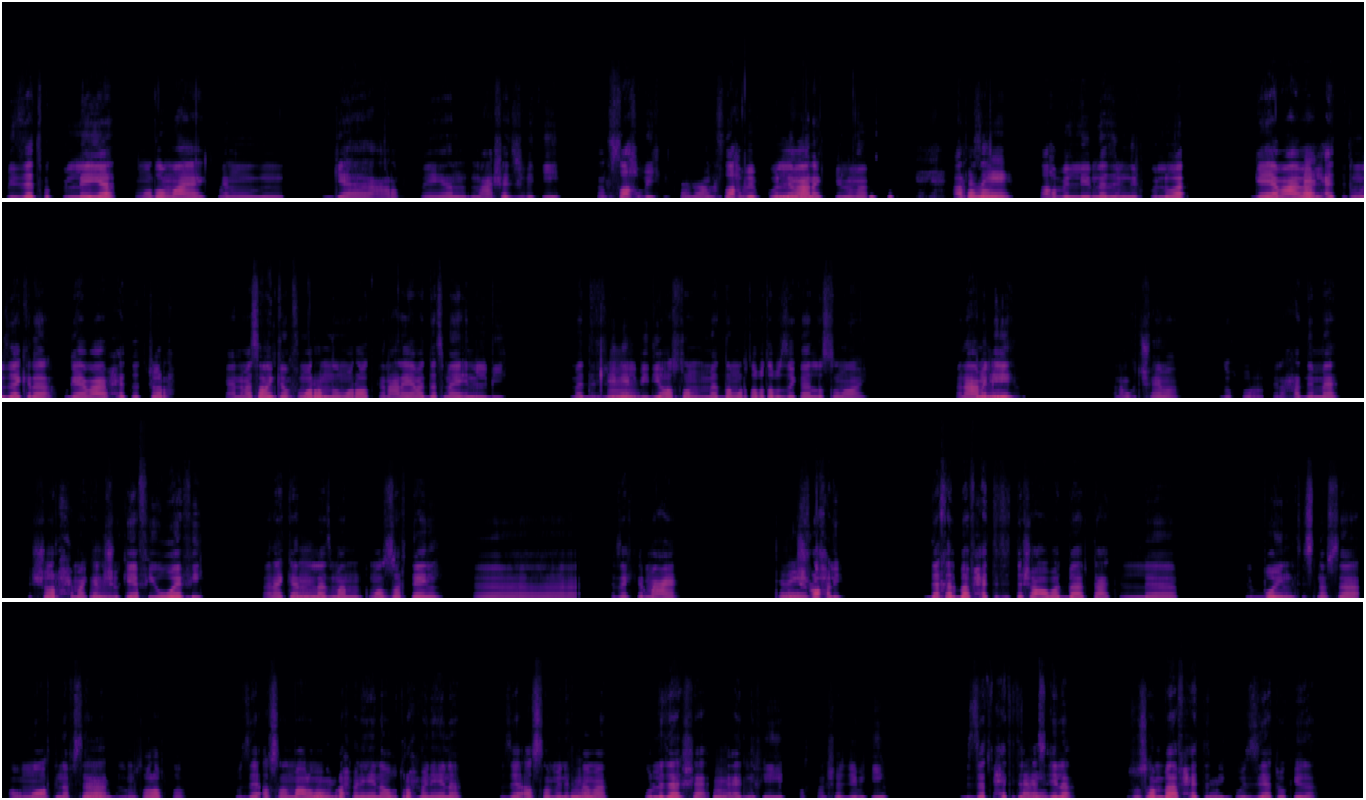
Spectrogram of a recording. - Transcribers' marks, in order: chuckle; in English: "NLB"; in English: "الNLB"; in English: "الpoints"; in English: "الكويزات"
- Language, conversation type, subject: Arabic, podcast, إزاي التكنولوجيا غيّرت روتينك اليومي؟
